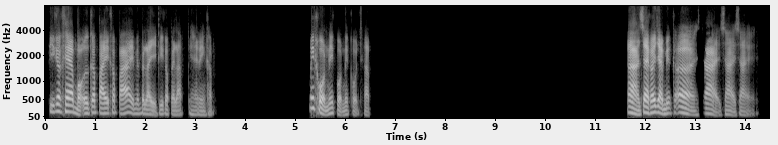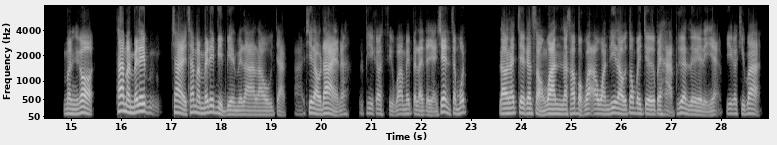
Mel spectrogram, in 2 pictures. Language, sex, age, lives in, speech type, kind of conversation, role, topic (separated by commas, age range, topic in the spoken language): Thai, male, 35-39, Thailand, conversation, unstructured, none, ถ้าคุณอยากทำให้คนรักมีความสุข คุณจะทำอย่างไร?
